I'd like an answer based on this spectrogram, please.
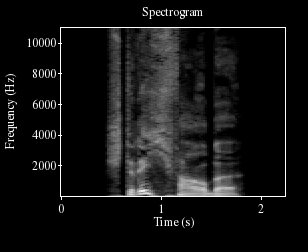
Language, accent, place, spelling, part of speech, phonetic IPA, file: German, Germany, Berlin, Strichfarbe, noun, [ˈʃtʁɪçˌfaʁbə], De-Strichfarbe.ogg
- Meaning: streak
